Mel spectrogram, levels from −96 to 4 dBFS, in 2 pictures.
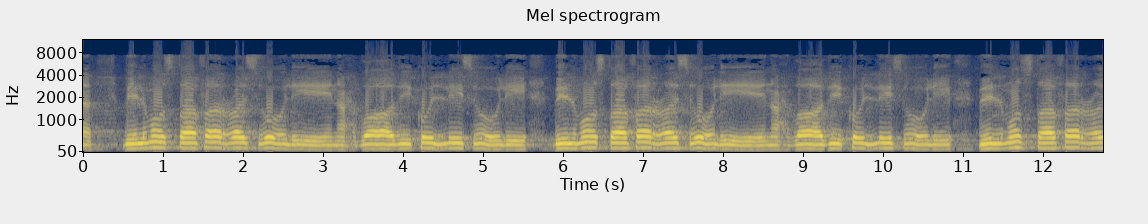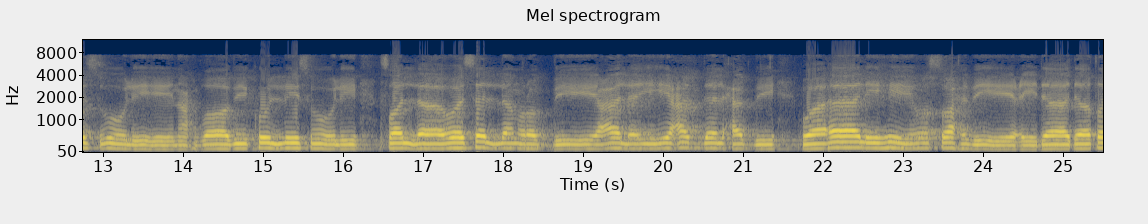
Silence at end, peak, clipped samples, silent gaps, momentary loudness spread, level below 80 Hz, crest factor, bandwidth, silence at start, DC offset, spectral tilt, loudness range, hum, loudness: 0 s; 0 dBFS; 0.7%; none; 8 LU; -58 dBFS; 10 dB; 7.8 kHz; 0 s; under 0.1%; -7.5 dB/octave; 2 LU; none; -11 LUFS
